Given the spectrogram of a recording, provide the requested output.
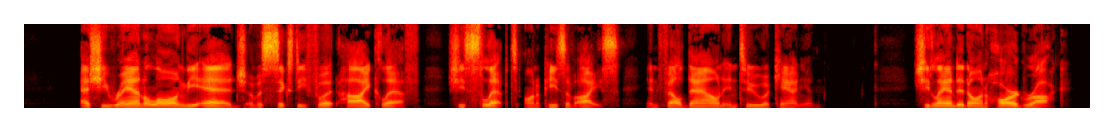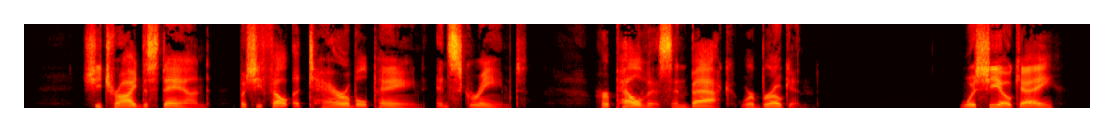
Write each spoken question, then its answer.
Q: Was she okay?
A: No, she wasn't okay. Her pelvis and back were broken.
